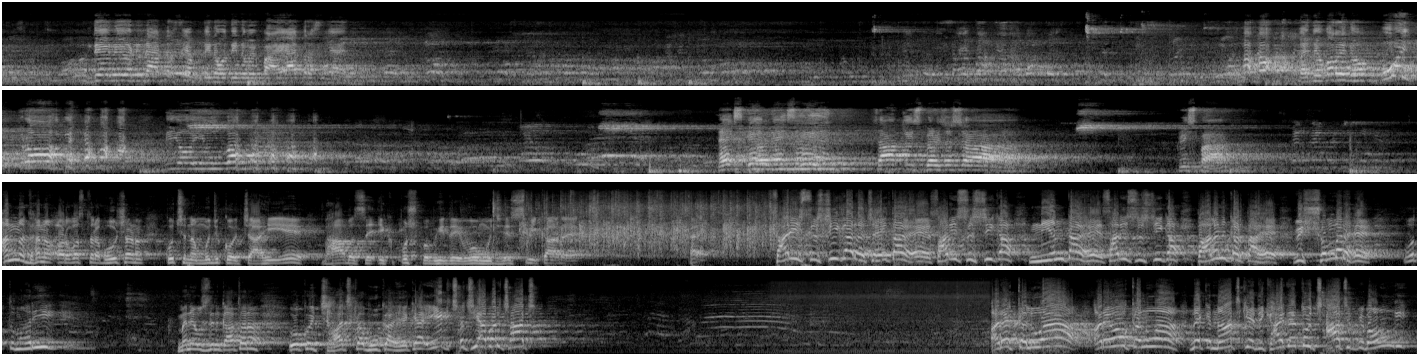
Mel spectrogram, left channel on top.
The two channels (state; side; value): different; both; correlation -0.01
